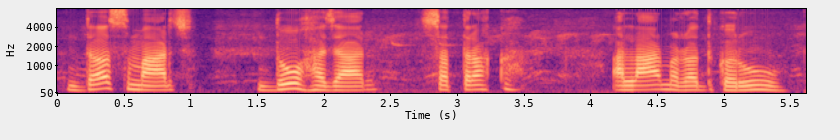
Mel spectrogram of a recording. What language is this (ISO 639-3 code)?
mai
